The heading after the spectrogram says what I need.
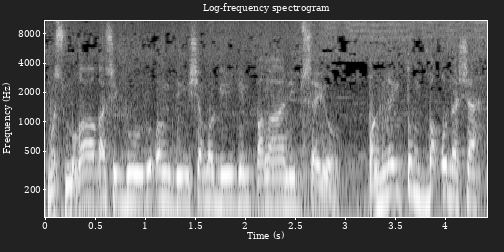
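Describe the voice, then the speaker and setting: A man's voice: a little high, brisk, close to an everyday voice. An actor playing a loyal, scheming male convict who talks in an insistent, conspiratorial way in a radio drama. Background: music.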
